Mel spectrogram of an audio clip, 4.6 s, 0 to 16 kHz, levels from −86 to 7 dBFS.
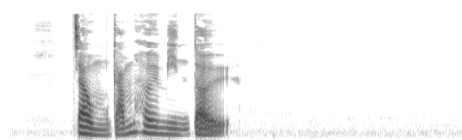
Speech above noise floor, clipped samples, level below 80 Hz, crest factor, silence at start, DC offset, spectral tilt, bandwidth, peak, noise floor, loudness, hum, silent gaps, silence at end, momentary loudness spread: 48 dB; under 0.1%; -74 dBFS; 24 dB; 0.75 s; under 0.1%; -4 dB/octave; 11.5 kHz; -4 dBFS; -72 dBFS; -24 LUFS; none; none; 2.4 s; 9 LU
